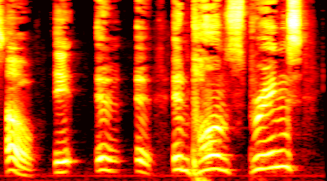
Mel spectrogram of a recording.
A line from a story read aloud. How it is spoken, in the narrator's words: He asked, stuttering and breathless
